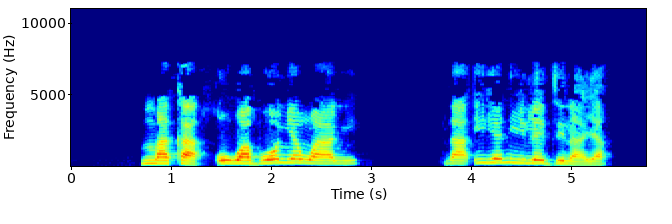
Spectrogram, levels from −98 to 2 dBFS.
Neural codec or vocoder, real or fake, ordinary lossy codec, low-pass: codec, 16 kHz, 2 kbps, FunCodec, trained on Chinese and English, 25 frames a second; fake; MP3, 32 kbps; 7.2 kHz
